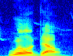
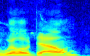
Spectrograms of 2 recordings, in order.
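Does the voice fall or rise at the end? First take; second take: fall; rise. First: The voice falls firmly at the end, like an order. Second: The voice rises at the end, like a question. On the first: It tells the dog to do it. The speaker calls it right. "Like a command means do it" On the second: It asks rather than tells. The speaker calls it wrong. "Is it a question?"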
